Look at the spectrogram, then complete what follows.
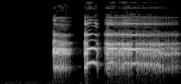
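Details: Red junglefowl, recorded February 26, 2025, giving a loud, strident crow: two quick opening syllables, then a sustained, slightly wavering final note still ringing when the recording cuts off.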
